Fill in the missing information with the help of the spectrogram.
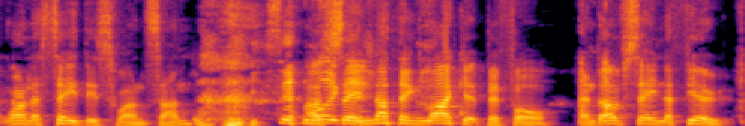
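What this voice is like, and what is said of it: Put-on English policeman accent. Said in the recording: “in like an English, like Bobby accent ... You sound like a fucking rip-off Michael Caine.”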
